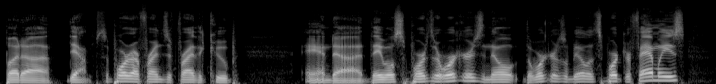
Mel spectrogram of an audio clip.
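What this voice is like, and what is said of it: Congested, stuffy voice. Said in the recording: “I could really use someone to get some of this congestion out of my head. I'm sorry my voice is so horrible.”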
